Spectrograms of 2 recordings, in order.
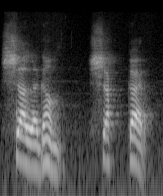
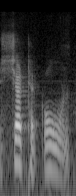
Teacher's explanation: जब श शलगम का कहते हैं तो श सीटी बजती है, लेकिन जब हम षटकोण का कहते हैं तो सीटी नहीं बजती। इसे पढ़ते हैं श, दांत और जीभ दबाकर श।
